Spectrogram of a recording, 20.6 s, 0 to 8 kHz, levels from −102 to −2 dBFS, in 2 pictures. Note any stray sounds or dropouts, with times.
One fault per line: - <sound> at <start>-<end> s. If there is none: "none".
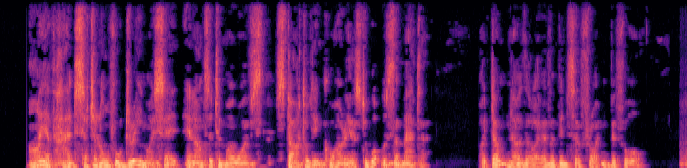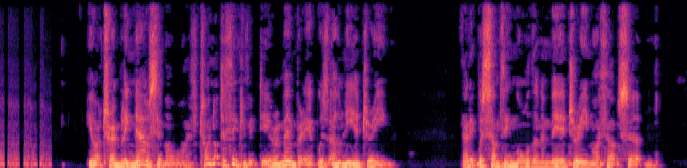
- laugh at 10.2-11.1 s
